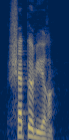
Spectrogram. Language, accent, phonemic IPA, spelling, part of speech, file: French, France, /ʃa.plyʁ/, chapelure, noun, LL-Q150 (fra)-chapelure.wav
- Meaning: (dried) breadcrumb(s)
